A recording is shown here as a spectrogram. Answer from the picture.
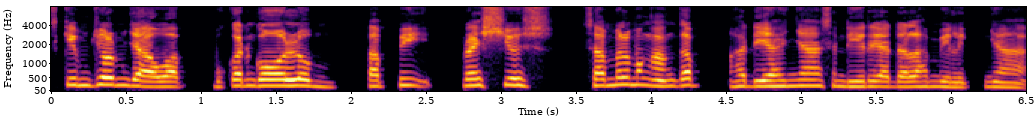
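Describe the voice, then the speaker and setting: In a dry, close sound with no echo, a man with high pitch talks at a fairly slow pace with fairly even intonation. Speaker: manhwa recap narrator. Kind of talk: story narration. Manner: casual, self-correcting.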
